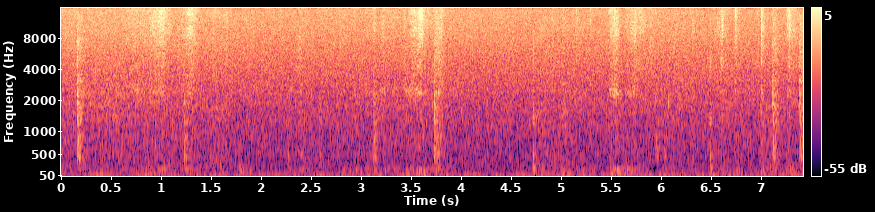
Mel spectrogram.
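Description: Okada Japanese skiving knife paring the edge of thick oak bark-tanned leather thinner: faint scraping with scattered light ticks.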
